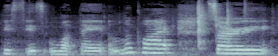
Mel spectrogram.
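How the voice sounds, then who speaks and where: A young woman talks slowly and casually, trailing off mid-sentence as she reviews makeup. Her voice is a little stuffy from a cold, recorded by a camera mic in a small indoor room. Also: on the high side, background noise. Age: young adult. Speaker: beauty vlogger.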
